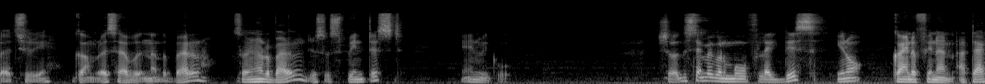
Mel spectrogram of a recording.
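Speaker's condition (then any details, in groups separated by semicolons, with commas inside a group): No condition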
